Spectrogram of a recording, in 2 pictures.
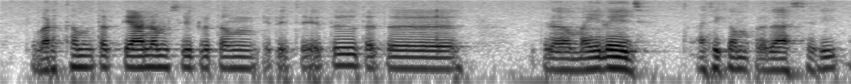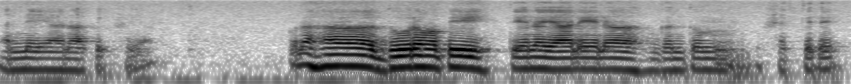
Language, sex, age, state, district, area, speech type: Sanskrit, male, 30-45, Karnataka, Udupi, rural, spontaneous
